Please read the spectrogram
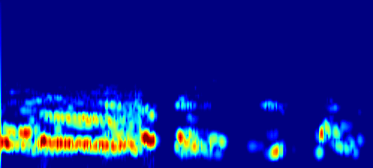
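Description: Live female vocal with the backing track stripped out: one held sung note for about a second, wavering slightly in pitch, then short broken vocal fragments. The sound is thin and cut off in the highs.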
